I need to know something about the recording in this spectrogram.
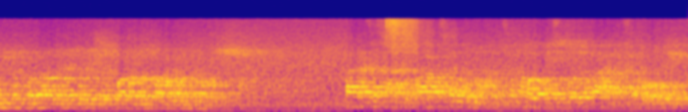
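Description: A woman sings slowly through a microphone in an echoing hall.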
